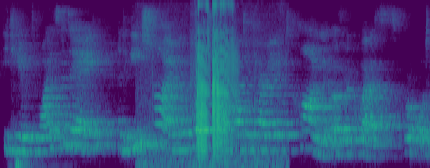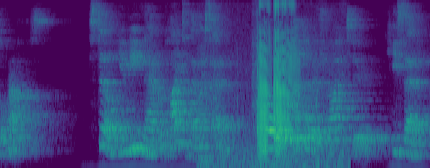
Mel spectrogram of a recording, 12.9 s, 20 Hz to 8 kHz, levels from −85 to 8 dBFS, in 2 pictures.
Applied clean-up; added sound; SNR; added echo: none; Fart; -4 dB; reverberation time 1.2 s.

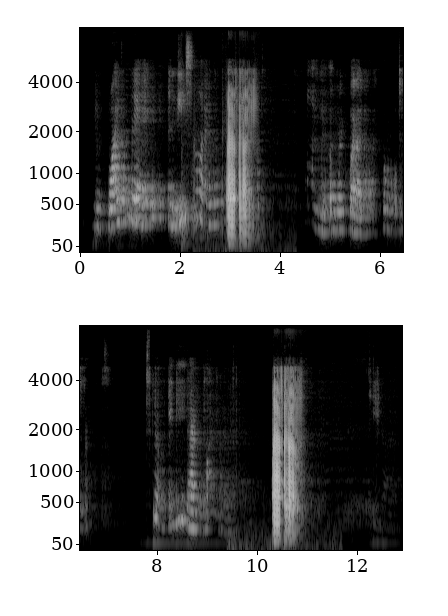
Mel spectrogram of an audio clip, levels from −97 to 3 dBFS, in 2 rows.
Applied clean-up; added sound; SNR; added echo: neural mask model DeepFilterNet 3.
